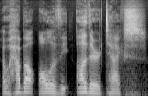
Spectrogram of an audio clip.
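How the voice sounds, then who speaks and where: A man's voice: fairly high pitch, fairly even intonation, normal speed, darkish tone, no room sound, studio quality. A man co-hosting a podcast in casual conversation, thinking aloud with restarts and little quoted asides. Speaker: podcast co-host.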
